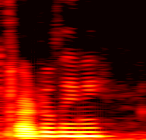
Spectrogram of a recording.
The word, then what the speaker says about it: Cardellini: I don't ever say her name right. Whatever. – Yeah, Cardellini.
